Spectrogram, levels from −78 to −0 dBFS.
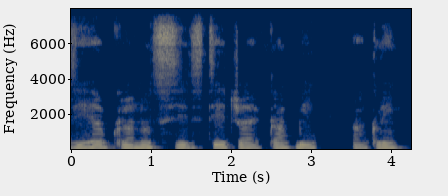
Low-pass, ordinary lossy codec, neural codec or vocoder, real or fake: none; none; none; real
